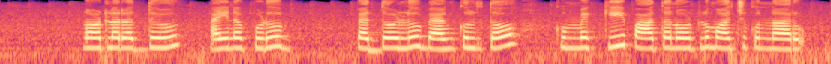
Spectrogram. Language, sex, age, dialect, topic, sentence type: Telugu, female, 60-100, Utterandhra, banking, statement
